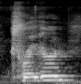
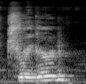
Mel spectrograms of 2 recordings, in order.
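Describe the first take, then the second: First: High, rising mock question again; a second jab, pitched up; taunting high question; mocking taunt repeated. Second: High, rising mock question; teasing high rise; mocking taunt. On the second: Quoting Newsom's taunt at Trump.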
